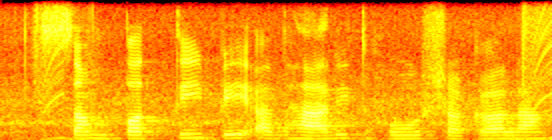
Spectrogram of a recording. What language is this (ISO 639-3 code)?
bho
